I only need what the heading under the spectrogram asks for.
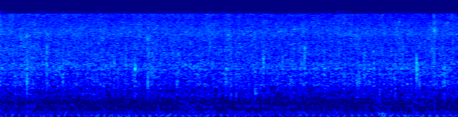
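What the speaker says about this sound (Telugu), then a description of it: "వీటిని తాలింపు వేసుకోవాలి ఒక ఐదు నిమిషాలు ఈ విధంగా" Chopped tomato and pearl millet vermicelli fry in a pan for upma, giving a steady, close, even sizzle with faint crackles and no talk.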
